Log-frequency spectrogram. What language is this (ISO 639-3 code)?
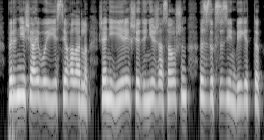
kaz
